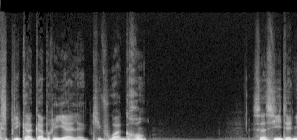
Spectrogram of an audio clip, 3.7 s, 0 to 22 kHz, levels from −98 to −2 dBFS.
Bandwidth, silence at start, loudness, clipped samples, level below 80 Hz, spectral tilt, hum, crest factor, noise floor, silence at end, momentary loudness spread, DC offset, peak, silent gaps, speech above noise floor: 14 kHz; 0 s; -18 LUFS; under 0.1%; -38 dBFS; -7.5 dB/octave; none; 16 dB; -65 dBFS; 0 s; 7 LU; 0.2%; -2 dBFS; none; 49 dB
